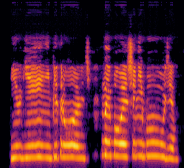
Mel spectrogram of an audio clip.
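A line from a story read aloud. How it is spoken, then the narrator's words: Giggling. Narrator (Russian): Дав хихикнула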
